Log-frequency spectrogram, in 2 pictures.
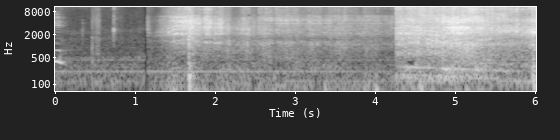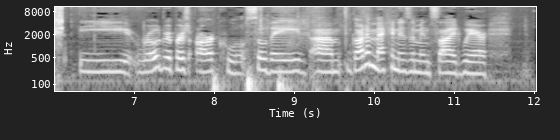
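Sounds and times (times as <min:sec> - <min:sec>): toy truck motor whirring: 0:01.2 - 0:06.2.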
